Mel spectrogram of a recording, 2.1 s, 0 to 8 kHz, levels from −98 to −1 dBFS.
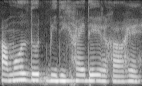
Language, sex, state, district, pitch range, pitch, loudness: Hindi, female, Arunachal Pradesh, Longding, 185-210 Hz, 200 Hz, -13 LUFS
